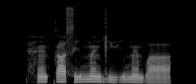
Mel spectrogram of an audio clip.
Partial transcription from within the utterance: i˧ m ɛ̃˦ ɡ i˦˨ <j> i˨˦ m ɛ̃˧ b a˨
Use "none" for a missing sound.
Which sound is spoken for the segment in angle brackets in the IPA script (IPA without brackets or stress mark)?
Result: j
